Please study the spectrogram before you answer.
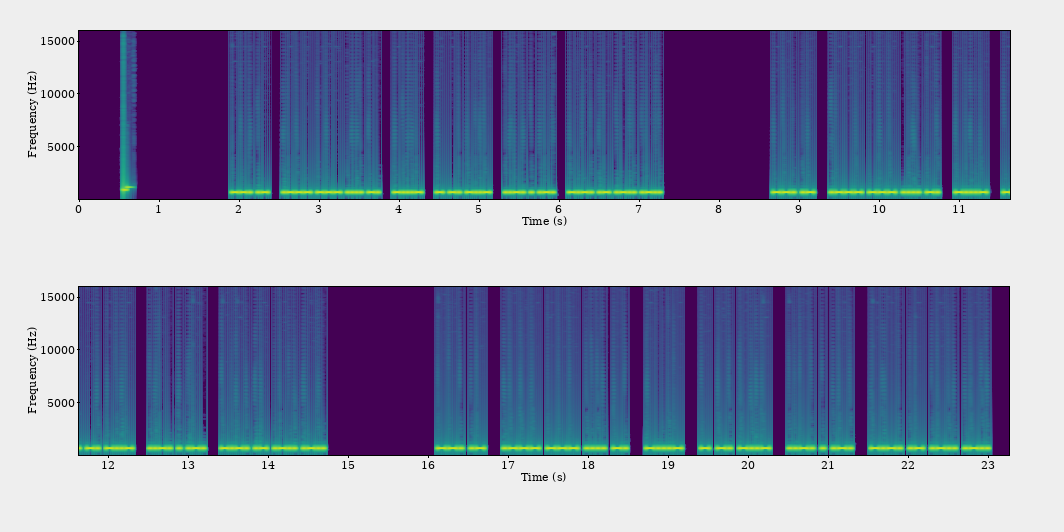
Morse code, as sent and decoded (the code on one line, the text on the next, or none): --. .- / .--- --- .... -. / -...- / - -. -..- / ..-. .-. / -.-. .- .-.. .-.. / --. .- / .--- --- .... -. / -...- / - -. -..- / ..-. .-. / -.-. .- .-.. .-.. / --. .- / .--- --- .... -. / -...- / - -. -..- / ..-. .-. / -.-. .- .-.. .-..
GA JOHN <BT> TNX FER CALL GA JOHN <BT> TNX FER CALL GA JOHN <BT> TNX FER CALL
